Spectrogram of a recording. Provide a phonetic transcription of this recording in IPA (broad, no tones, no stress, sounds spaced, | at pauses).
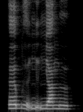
ɛ bʱ ḛ ɲ ḛ ɲ a ŋ ɨ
